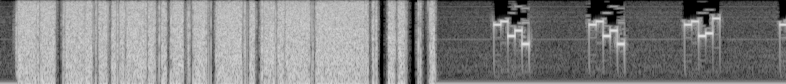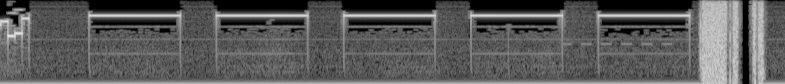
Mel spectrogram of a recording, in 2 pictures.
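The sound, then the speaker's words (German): Radio dispatch alerting tones from Jena: a hiss of static gives way to four quick chirping tone bursts, then a steady run of evenly spaced beeps, before static returns. No voices. “Jena mit Alarmierung.”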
